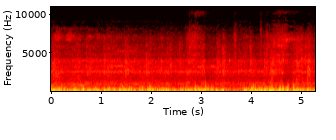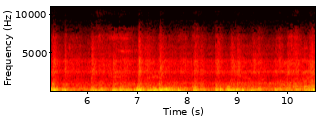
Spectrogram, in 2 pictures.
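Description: Express train coach running along a station platform, heard from its open doorway: a steady rattle and clatter of the coach and its wheels on the rails.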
